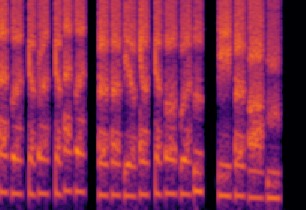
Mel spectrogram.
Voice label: medium clear gruff; voice archetypes; voxel audio preview

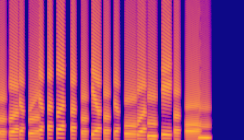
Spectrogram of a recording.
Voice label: C tikka, consonant styles, voice samples; voxel audio preview

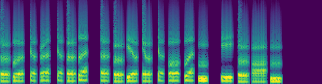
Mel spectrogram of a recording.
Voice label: big gravelly gruff after; voice archetypes; voxel audio preview

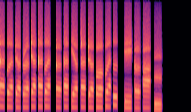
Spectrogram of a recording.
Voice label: clicky, voice archetypes timbre; voxel audio preview

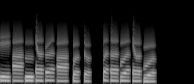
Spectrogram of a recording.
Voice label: quiet timid sage, medium clear sage; voxel audio preview

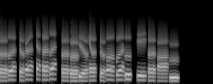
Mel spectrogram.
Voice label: medium clear jolly; voice archetypes; voxel audio preview; gravel

